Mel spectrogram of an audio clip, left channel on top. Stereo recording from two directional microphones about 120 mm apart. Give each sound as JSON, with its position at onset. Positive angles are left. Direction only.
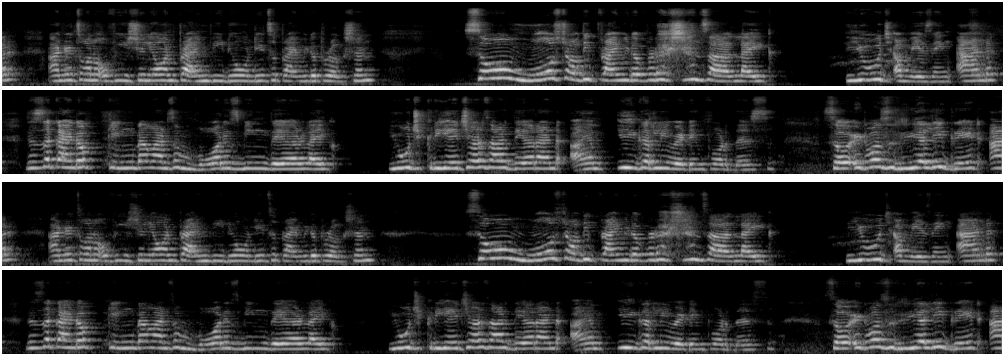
{"t": 0.5, "sound": "a woman's voice", "side_deg": 40}
{"t": 4.7, "sound": "a woman's voice", "side_deg": 40}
